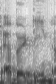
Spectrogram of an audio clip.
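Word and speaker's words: abrdn: Äh, ist, äh, die Schreibweise ist ungewöhnlich, aber man spricht tatsächlich einfach Aberdeen aus. – Ah, okay. – Äh, wie die Stadt.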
